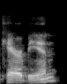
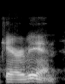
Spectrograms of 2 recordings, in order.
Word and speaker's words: Caribbean: So like, so it's very frustrating, but if you can pronounce it the same way or you could pronounce it either way, and they are both actually correct.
